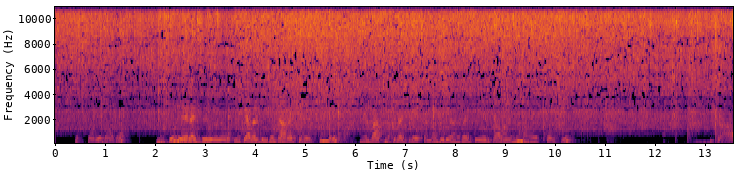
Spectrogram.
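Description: A spatula scrapes and stirs rice in a metal pot.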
